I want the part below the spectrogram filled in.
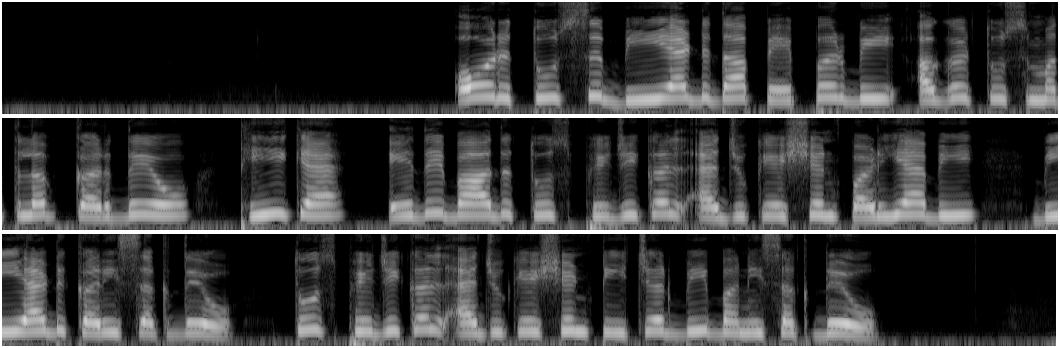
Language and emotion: Dogri, neutral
